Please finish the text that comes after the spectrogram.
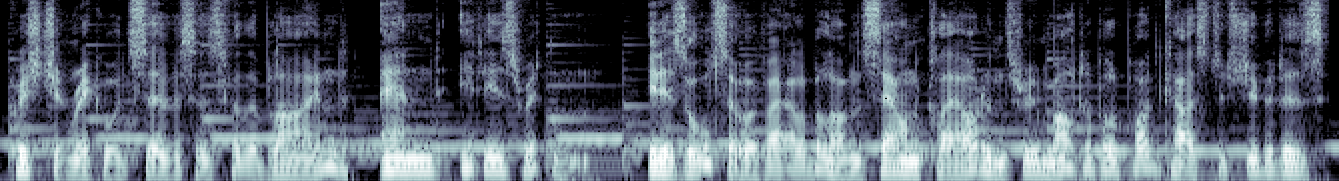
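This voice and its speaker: Male, lower-pitched middle register with lively intonation, reading religious lesson material deliberately. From Queensland, Australia. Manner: measured, deliberate read-aloud delivery. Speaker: lesson reader. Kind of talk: scripted religious lesson narration with scripture readings.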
